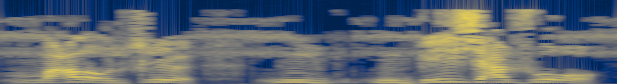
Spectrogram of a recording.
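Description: Shy teenage schoolboy, stammering, slurred slow speech, muffled noisy recording. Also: male voice, high-pitched, fairly bright tone. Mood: flustered, embarrassed. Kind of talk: Chinese radio drama acting. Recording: dull lo-fi sound with background noise.

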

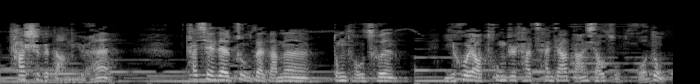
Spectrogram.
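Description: A woman playing a warm older community Party secretary in a radio drama, chatty and homely, often chuckling and repeating herself. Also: fairly low pitch, expressive, moderate pace, highs cut off, music in the background, close to an everyday voice. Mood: attentive, brisk. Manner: chuckling, hesitant fillers, repeats words in homely colloquial talk.

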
